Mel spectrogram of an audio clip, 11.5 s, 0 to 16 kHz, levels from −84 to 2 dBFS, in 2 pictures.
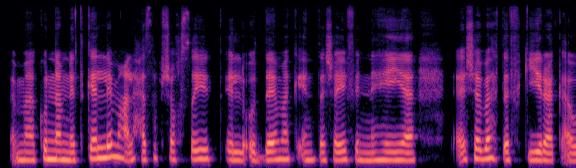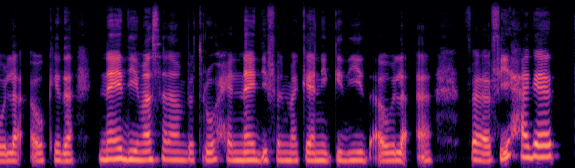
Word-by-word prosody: ما 180 0 0
كنّا 190 +2 +3
بنتكلّم، 215 +7 +3
على 210 -5 0
حسَب 185 +4 -6
شخصية 195 +2 -2
اللي 180 -2 0
قُدّامك 195 +3 +1
أنت 180 +1 -3
شايف 185 +1 -1
إن 175 -2 -2
هي 180 -1 +2 0.5
شبه 210 +3 +2
تفكيرك 180 -2 0
أو 160 - -1
لأ 170 +1 -2
أو - - -2
كده، 170 -1 -3 0.2
نادي 195 -1 +4
مثلًا، 185 0 0
بترُوح 180 +1 -5
النادي 180 0 +2
في 185 0 -8
المكان 175 0 -1
الجديد 175 +1 -3
أو 170 - -1
لأ، 175 +1 -3 0.3
ففي 180 - 0
حاجات، 255 +1 +3
185 Hz, 150 wpm, -23 LUFS, 175-195 Hz, 0.5 s, نادي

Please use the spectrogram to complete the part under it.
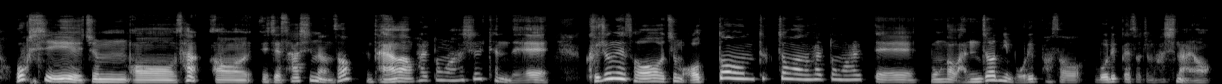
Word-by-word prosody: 혹시 130 -5 +5
지금 115 -1 +1
어 100 -1 +3
사 - - +3 0.2
어 105 -2 +2 0.2
이제 105 -2 -3
사시면서 185 - -2
좀 - - -13
다양한 140 -2 +5
활동을 190 0 -8
하실텐데 170 - -3 0.3
그 160 - 0
중에서 165 - +4
좀 140 +1 -4
어떤 255 - +2
특정한 250 -4 -2
활동을 230 -2 -5
할 220 0 -5
때 110 -2 -3
뭔가 115 0 -4
완전히 165 - 0
몰입하서 120 -6 -8
몰입해서 120 +4 -3
좀 - - -21
하시나요? - - -6
135 Hz, 280 characters per minute, -22 LUFS, -, 0.3 s, 혹시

